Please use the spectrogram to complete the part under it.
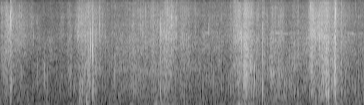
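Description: Footsteps of people walking along a mountain trail: a steady series of crunching steps with a few louder footfalls standing out, heard alone with no talk.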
